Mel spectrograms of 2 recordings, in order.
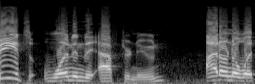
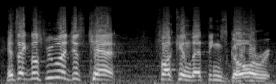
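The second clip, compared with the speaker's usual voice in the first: ordinary talk, nothing marked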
